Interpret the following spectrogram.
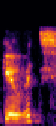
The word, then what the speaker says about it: qubits: is it is pronounced it's cubic so we pronounce it cubits yeah okay is it and why are they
